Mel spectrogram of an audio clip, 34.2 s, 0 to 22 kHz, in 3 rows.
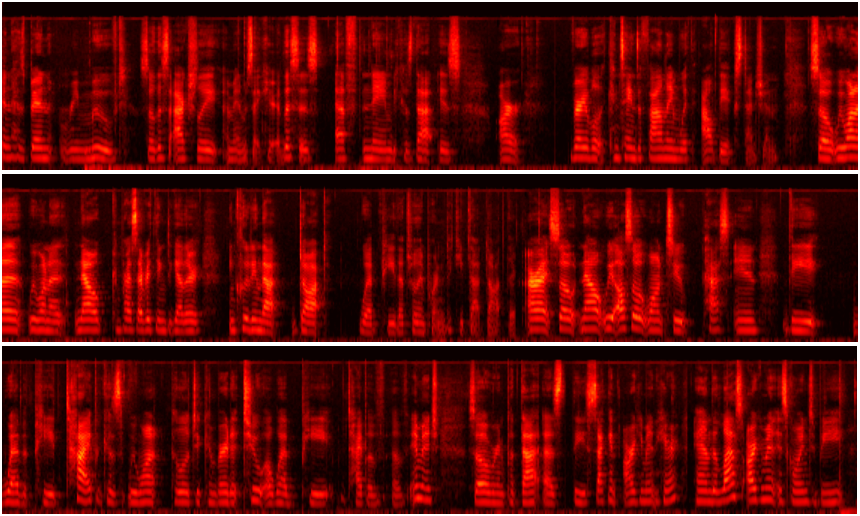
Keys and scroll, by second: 3.9-5.3 typing, 18.2 shift+', 19.3 typing, 22.5-23.7 typing, 24.9 Tab, 27.0 ,, 33.1-34.2 typing.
